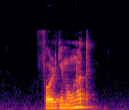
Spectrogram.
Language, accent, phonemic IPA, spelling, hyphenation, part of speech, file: German, Austria, /ˈfɔlɡəˌmoːnat/, Folgemonat, Fol‧ge‧mo‧nat, noun, De-at-Folgemonat.ogg
- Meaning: following month, subsequent month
